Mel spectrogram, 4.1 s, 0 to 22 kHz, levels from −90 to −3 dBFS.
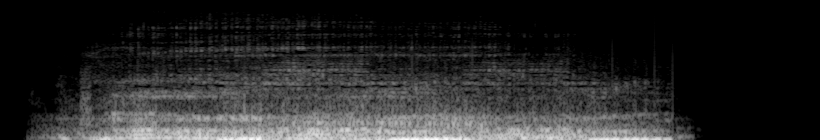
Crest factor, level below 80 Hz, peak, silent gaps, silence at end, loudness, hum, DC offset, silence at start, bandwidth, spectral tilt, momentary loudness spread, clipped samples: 14 dB; -20 dBFS; -4 dBFS; none; 0.75 s; -23 LUFS; none; under 0.1%; 0.3 s; 3 kHz; -10.5 dB/octave; 12 LU; under 0.1%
